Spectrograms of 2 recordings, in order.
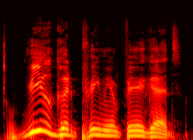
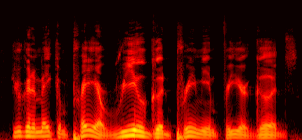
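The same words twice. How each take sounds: First: Higher, louder, insistent; emphatic repeat. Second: Said in the usual way. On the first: Real, not acted. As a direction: hammer the point home.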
